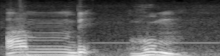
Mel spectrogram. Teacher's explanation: mengganti huruf nun mati atau tanwin menjadi huruf mim mati disertai dengan dengung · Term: iqlab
